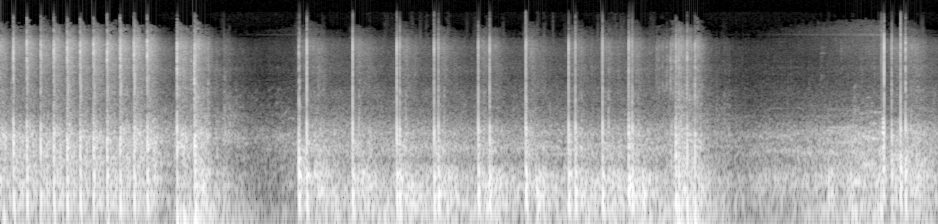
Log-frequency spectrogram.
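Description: Aerial fireworks display: a rapid volley of sharp launch reports and cracks, about six a second, is followed by a heavy deep boom just under three seconds in. After a short lull, single reports come about two a second, with another deep boom around ten seconds in and a new cluster of cracks near the end.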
